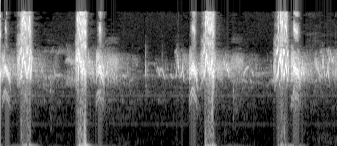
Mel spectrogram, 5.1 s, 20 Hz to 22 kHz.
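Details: At a nest on a June 2018 morning with a live fish, an osprey calls in high chirping phrases, each accompanied by a loud crackling burst about once a second.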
